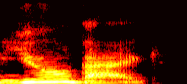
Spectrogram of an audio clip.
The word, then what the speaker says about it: URBAG: So the idea originally was the combination of URBAN and bag. So I created URBAG this way, and this is the name and the pronunciation I had in my head originally.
